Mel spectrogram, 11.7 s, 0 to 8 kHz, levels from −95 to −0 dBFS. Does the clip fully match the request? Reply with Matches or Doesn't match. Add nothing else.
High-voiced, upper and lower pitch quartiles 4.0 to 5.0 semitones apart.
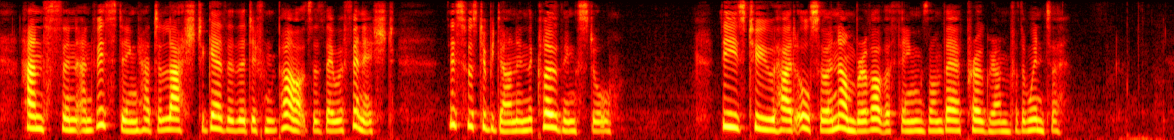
Doesn't match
